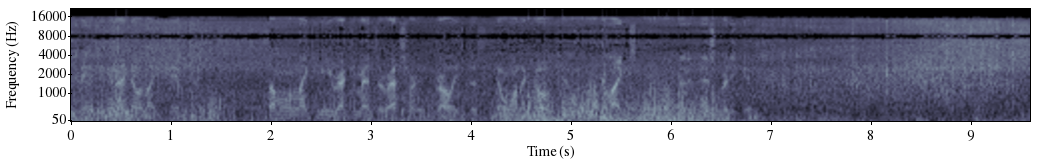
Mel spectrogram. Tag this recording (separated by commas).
Speech, outside, urban or man-made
